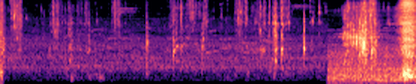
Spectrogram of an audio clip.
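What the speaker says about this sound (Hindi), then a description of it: "अब मैं आपको इसको पानी से वॉश करके दिखाती हूँ कि हमारा मग्गा जो है कितनी अच्छी तरीके से क्लीन हुआ है" Water splashes and drips around a plastic mug as it is rinsed clean in a kitchen. Faint drips and small squishy sounds come first, then a louder rush of running water near the end, with no one speaking.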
